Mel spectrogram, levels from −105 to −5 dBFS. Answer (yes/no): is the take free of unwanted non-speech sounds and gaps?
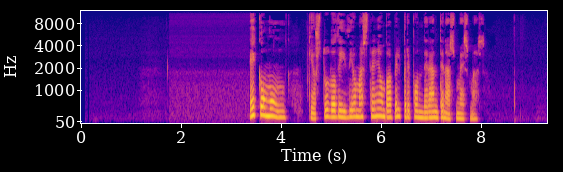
yes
